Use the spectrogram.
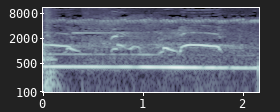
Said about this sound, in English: Is that a wolf?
